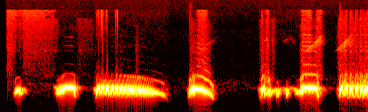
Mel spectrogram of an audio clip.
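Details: Spotted dove cooing, a calling bird with a fine voice: short low hoots, a longer trembling purr-like coo, then clipped rising-falling notes, repeated in a quick pattern over a few seconds in a quiet setting.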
